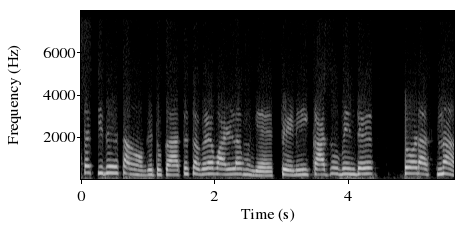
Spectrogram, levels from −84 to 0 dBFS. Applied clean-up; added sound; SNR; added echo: neural mask model RNNoise.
